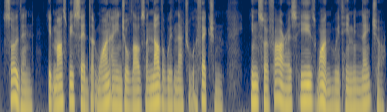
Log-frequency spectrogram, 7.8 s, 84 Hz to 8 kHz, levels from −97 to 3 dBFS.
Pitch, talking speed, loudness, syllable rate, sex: 115 Hz, 195 wpm, -21 LUFS, 5.4 syllables/s, male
